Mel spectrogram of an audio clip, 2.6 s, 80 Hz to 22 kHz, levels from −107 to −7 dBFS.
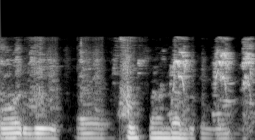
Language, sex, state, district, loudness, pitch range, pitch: Rajasthani, male, Rajasthan, Churu, -25 LUFS, 135-140 Hz, 135 Hz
